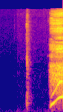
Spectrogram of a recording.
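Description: A woman gives a sudden, sharp gasp: a short breathy intake, then a loud voiced gasp rising in pitch. It's close and clear, with no talking.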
